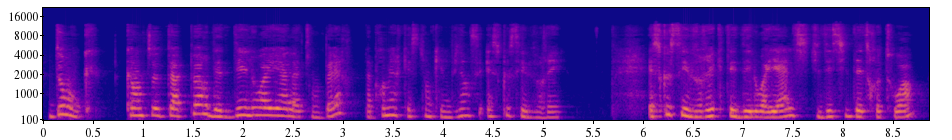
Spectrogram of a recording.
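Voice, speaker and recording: A woman's voice: on the high side, a little slow, mellow. A middle-aged woman coaching a participant in a live session, directive and reassuring, checking in often with "d'accord?" and slipping English phrases into her French.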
